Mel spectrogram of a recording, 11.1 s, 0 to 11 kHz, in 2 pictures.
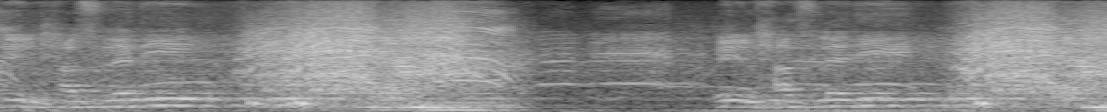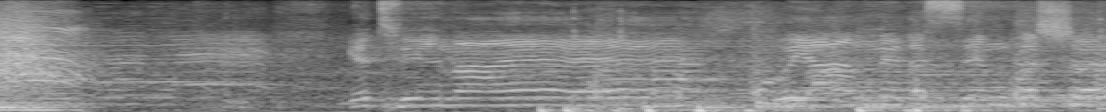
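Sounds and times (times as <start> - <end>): crowd cheering and shouting: 0.0 - 8.0
band music: 8.2 - 11.0.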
